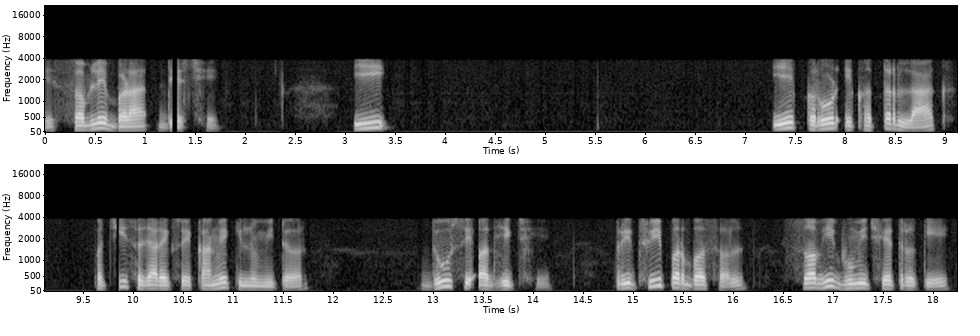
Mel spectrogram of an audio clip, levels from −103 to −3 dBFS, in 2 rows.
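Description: Packet loss filled with silence cuts 60 ms at 1.26 s after "सबले बड़ा" and 40 ms at 9.82 s, which fits 20 ms packets, leaving hard-edged holes in the telephone-band speech.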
